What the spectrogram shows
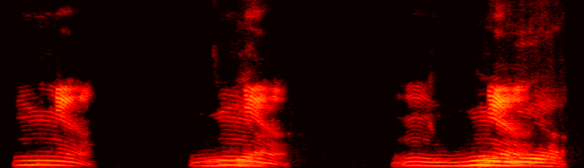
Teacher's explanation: So the base of the tongue, not the tip of the tongue, the broad part of the root of the tongue should touch that soft palate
